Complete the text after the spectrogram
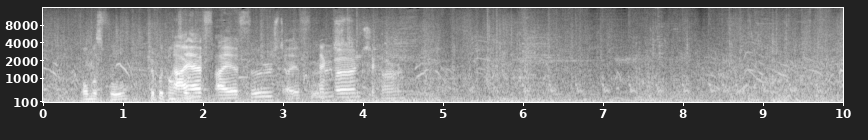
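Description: Magic spells crackle and whoosh in a fierce battle.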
